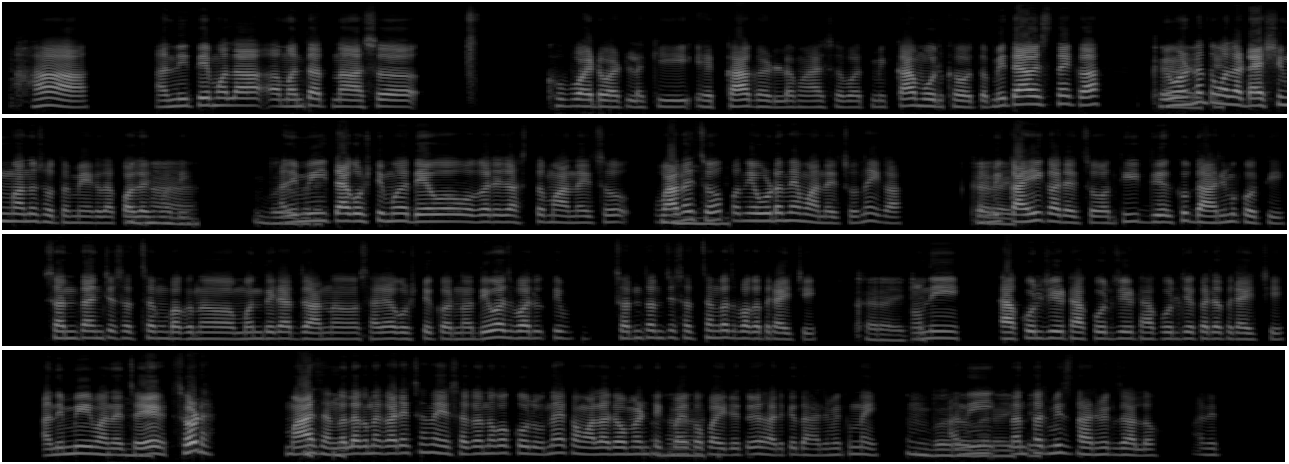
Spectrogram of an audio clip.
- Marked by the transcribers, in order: other background noise; tsk; tapping; put-on voice: "ए सोड"; chuckle
- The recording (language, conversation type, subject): Marathi, podcast, क्षमेसाठी माफी मागताना कोणते शब्द खऱ्या अर्थाने बदल घडवतात?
